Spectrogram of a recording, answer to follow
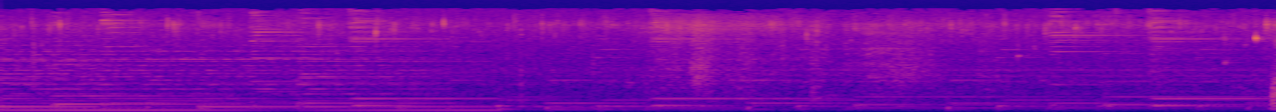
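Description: Background music, with a faint scratchy hiss of a magnetic algae cleaner being slid across the curved glass of a bottle aquarium. A low bass note in the music drops out about halfway through.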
